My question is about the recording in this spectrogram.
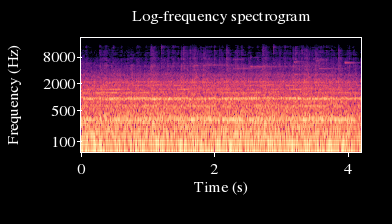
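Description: A steady low rumbling noise with a few faint held tones, slowly fading toward the end.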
